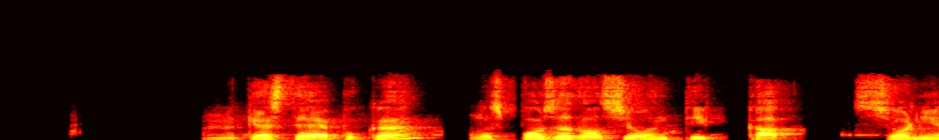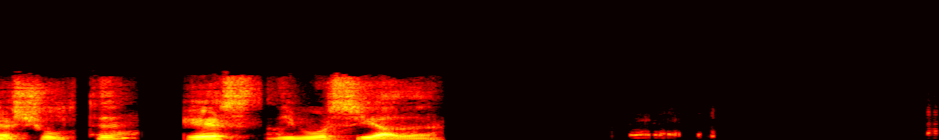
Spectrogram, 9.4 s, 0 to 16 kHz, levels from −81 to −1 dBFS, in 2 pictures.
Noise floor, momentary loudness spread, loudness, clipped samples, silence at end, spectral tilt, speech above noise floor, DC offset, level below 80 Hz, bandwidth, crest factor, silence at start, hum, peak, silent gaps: under -90 dBFS; 12 LU; -19 LUFS; under 0.1%; 1.35 s; -4.5 dB/octave; over 71 dB; under 0.1%; -56 dBFS; 8 kHz; 20 dB; 0.35 s; none; -2 dBFS; 0.41-1.00 s, 2.23-2.34 s, 3.65-3.73 s, 4.04-4.20 s, 5.09-5.13 s, 5.42-5.60 s, 6.93-7.83 s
